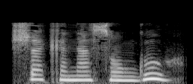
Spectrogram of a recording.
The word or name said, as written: chacun a son gout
